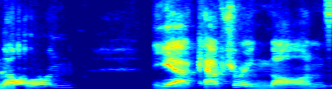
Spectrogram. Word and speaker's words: Gnon: channel is capturing capturing gon if I if I'm pronouncing it correctly I think it's nun how isn't to be pronounced capture capturing non yeah capturing non spelled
